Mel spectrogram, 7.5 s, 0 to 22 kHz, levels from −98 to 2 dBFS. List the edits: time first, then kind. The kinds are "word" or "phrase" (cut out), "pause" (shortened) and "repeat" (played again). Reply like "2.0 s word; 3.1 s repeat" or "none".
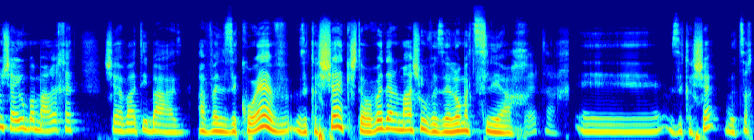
1.9 s pause; 5.7 s pause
